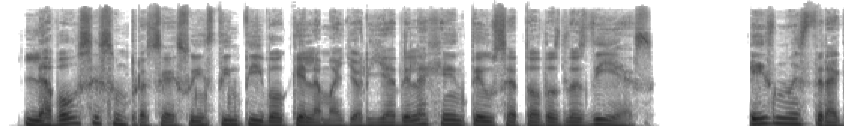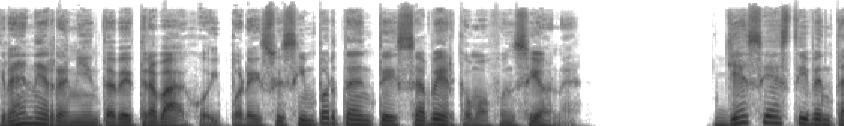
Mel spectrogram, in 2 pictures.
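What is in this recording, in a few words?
Spanish Latin America male voice over, narrative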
